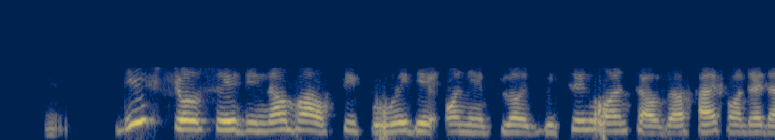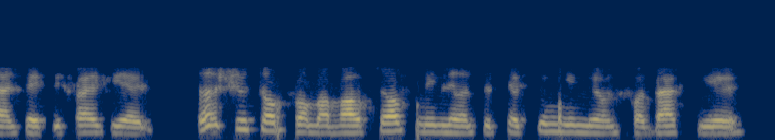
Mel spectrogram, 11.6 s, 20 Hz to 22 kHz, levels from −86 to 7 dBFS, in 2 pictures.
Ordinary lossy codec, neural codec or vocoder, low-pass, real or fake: none; codec, 24 kHz, 3 kbps, HILCodec; 3.6 kHz; fake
